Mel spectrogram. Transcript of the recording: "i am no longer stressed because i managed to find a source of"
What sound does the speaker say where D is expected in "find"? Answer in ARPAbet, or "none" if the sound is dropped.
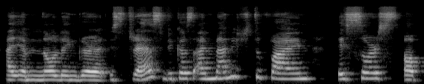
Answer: D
